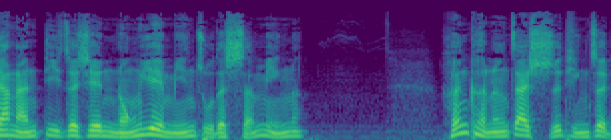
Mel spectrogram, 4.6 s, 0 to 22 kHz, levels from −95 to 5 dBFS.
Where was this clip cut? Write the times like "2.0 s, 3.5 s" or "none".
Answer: none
